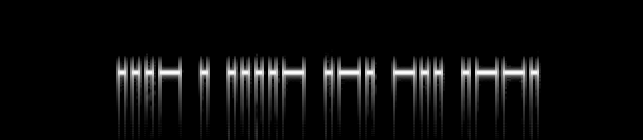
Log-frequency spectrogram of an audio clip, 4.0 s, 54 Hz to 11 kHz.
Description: Morse code, heard as a keyed tone, about 28 wpm, 700 Hz. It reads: VE4RDP
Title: DXCC-100 Call Signs - 6 Characters - 28wpm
